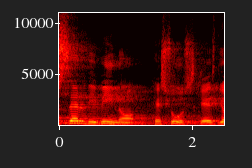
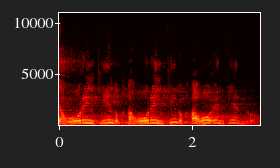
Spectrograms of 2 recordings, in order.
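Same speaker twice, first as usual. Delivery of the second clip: higher-pitched imitation of weeping speech; mock tearful; 5 semitones higher than usual. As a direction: imitate someone tearfully repeating a realization. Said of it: "vino llorando y me dice". (imitando un llanto, con voz aguda)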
